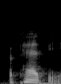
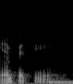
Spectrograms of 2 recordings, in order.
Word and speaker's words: apathy: It's pronounced apathy. I thought it was pronounced empathy. I don't know why. There's no M in there.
